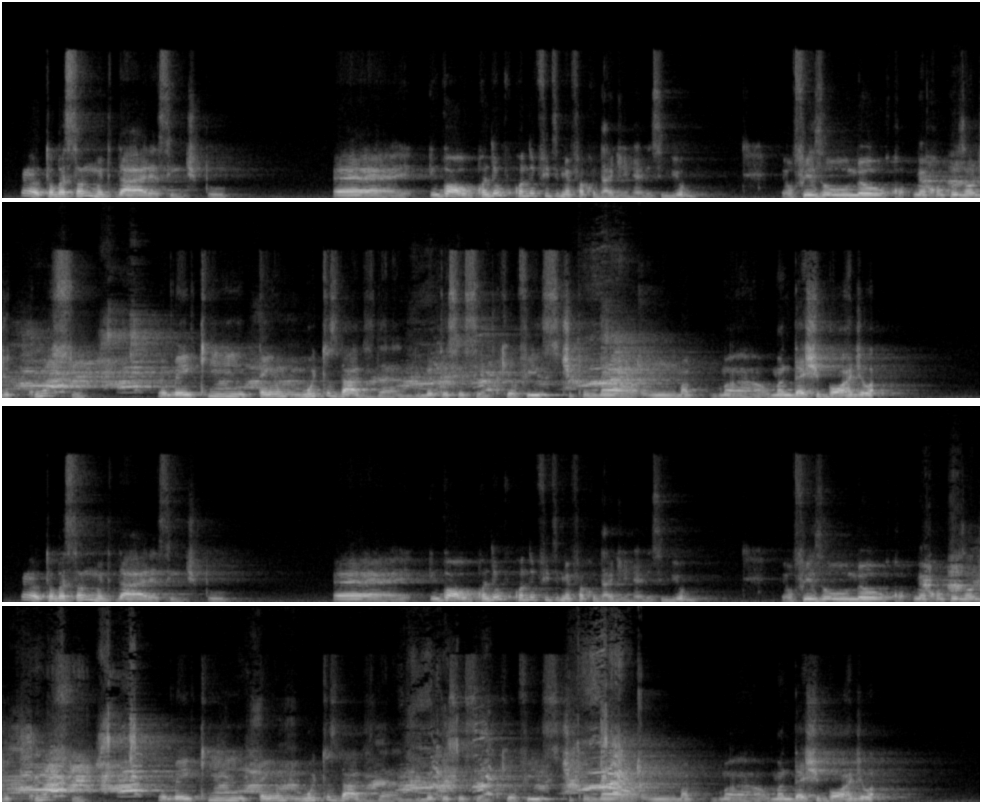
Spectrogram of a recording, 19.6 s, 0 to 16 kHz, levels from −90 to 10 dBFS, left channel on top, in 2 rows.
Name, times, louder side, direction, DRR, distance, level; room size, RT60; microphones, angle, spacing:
voice 1, 0.2-2.3 3.3-7.0 7.8-10.6 11.3-18.5, left 3 dB, 20° left, 12 dB, 0.3 m, -27 dB
sound 1, 9.2-11.2 11.9-12.8 13.4-14.7 15.1-16.2, right 6 dB, 45° right, 0.5 m, -27 dB
12.0 x 6.4 x 8.5 m, 1.2 s
head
